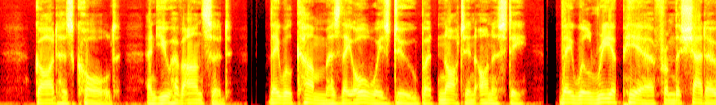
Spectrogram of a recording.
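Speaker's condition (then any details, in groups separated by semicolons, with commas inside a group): No condition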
